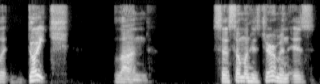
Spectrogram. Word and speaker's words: Deutschland: Deutschland, Deutschland. That's how you say Germany. We say Germany, but if you want to say Germany in English, or in German rather, they call it Deutschland.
